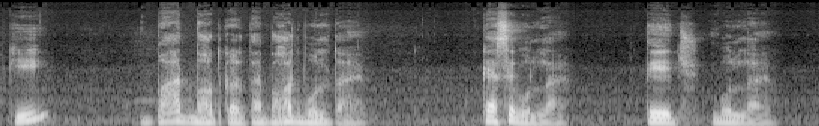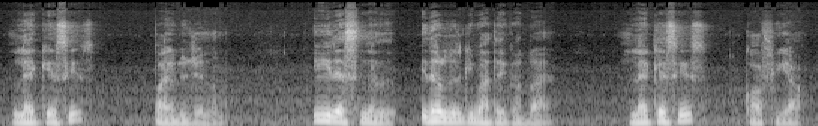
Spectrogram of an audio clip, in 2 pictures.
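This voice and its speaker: A man's voice: mid-range voice, warm tone, breathy edge. A man teaching homeopathy, going through a chart and listing remedy names one after another with frequent check-ins. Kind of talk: lecture walking through a chart.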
